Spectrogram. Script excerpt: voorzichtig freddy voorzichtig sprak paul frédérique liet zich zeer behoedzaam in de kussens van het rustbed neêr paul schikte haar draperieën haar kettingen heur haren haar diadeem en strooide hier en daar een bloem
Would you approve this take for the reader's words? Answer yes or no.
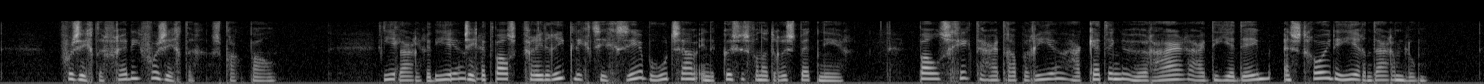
no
